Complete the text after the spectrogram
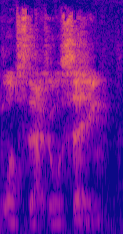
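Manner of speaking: usual speaking voice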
